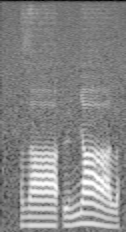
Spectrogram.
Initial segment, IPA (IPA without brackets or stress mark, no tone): ð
